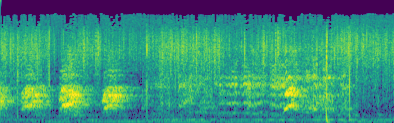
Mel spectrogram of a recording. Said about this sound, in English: Razor, look. That dog is growling at Phil Furs.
